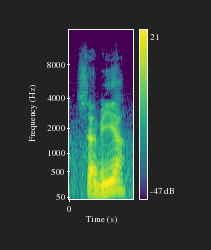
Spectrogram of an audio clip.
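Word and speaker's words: Sevilla: it's like seville in spain it's it's not seville it's sebia that's how you pronounce it so i can be a bit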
